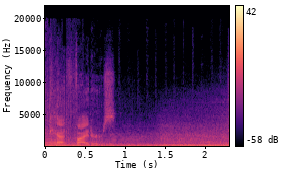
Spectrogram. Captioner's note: engine roaring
